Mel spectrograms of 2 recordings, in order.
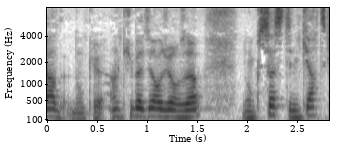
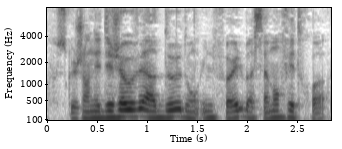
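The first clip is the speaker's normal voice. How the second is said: ordinary delivery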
